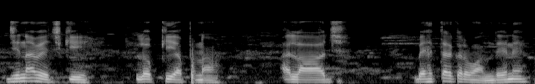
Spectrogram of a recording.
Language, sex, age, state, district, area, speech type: Punjabi, male, 30-45, Punjab, Jalandhar, urban, spontaneous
